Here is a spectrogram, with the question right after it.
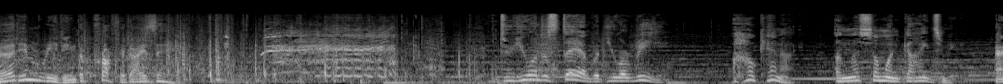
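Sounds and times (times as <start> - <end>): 
speech: 0.0 - 1.9, 5.0 - 10.0
clatter of horse hooves pulling a chariot: 0.0 - 6.4
horse pulling a chariot whinnying: 2.2 - 4.3.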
